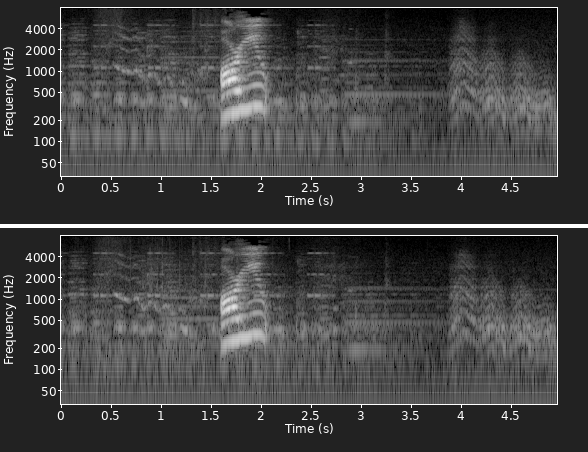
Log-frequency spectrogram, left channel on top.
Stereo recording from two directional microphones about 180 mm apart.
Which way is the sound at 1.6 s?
25° left (ahead or behind).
